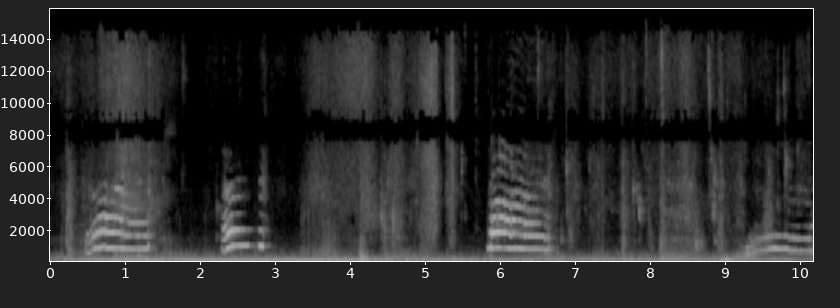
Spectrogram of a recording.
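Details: Domestic cat meowing indoors: four harmonic meows, each rising then falling, spaced about two to three seconds apart, with a steady low hum beneath and a person speaking briefly afterward.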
